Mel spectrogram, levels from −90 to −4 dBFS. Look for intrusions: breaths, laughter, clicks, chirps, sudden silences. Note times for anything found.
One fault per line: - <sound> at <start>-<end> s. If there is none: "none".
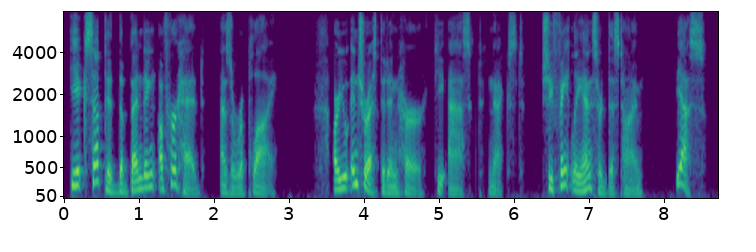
none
